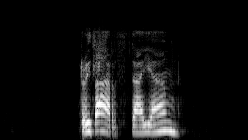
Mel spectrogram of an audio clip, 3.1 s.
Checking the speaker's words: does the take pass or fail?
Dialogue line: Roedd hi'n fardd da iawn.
fail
